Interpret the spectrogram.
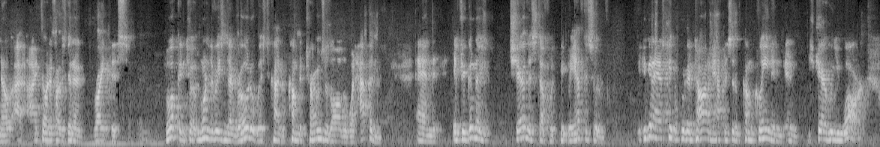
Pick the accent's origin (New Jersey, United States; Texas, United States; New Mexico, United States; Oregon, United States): New Jersey, United States; I'm from New Jersey, so I love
